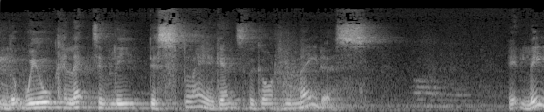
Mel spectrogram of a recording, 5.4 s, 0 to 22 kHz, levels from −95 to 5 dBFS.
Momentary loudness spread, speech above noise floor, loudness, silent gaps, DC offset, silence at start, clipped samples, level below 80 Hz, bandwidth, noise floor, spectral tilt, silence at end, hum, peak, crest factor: 13 LU; 28 dB; -20 LUFS; none; under 0.1%; 0 s; under 0.1%; -56 dBFS; 16 kHz; -47 dBFS; -5 dB/octave; 0 s; none; -4 dBFS; 18 dB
